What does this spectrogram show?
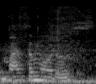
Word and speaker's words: Matamoros: You have to say it right, Matamoros.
